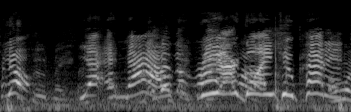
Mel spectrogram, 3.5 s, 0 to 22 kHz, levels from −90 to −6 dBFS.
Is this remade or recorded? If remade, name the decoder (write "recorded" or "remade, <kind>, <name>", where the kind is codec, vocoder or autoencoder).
recorded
